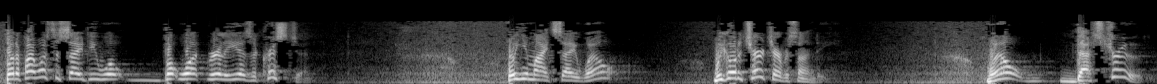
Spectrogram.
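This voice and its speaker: An older man from Kentucky, a visiting preacher who talks haltingly and repeats words, with many fillers. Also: very high voice, very animated, muffled recording, slight background noise. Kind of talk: sermon.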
